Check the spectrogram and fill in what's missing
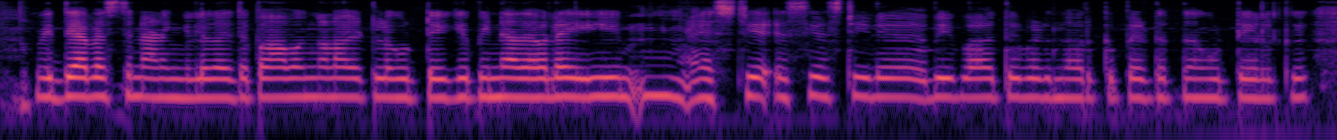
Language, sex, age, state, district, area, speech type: Malayalam, female, 45-60, Kerala, Wayanad, rural, spontaneous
